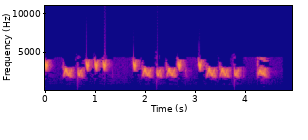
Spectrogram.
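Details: Hepatic tanager of Brazil delivering phrases that start with a high clear note and fall into several lower hoarse, burry syllables, repeated about every 1.5 seconds; quiet background with faint clicks.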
